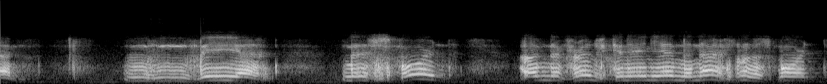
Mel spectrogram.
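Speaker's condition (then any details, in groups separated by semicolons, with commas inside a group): Throat cancer; survivor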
